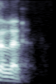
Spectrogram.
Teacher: Entonces, aquí, a diferencia de la palabra agua o acta, que dije rato, aquí la que sí, la que suena más fuerte no es la A, sino más bien en este caso la LAR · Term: sílaba más fuerte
